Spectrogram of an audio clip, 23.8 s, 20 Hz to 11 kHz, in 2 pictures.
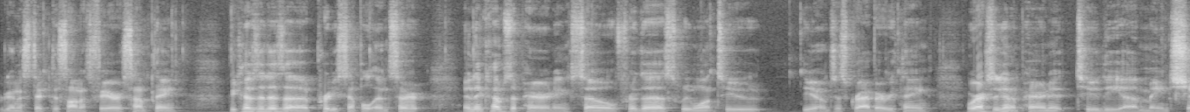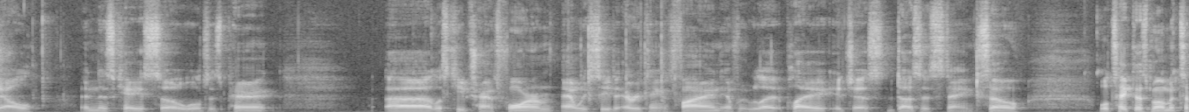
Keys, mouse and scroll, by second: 0.3 click, 0.7 scroll down 2, 1.0 middle click, 1.3 scroll down 2, 1.6 shift+middle click, 1.9 shift+double middle click, 3.0 middle click, 4.1 scroll up 1, 4.5 middle click, 5.8 click, 7.9 shift+double click, 8.9 shift+click, 12.3 ctrl+p, 16.1 click, 17.0 scroll down 3, 17.4 middle click, 17.8 a, 18.4-21.1 shift+middle drag, 21.7-22.8 middle drag, 22.8 click, 23.6 click.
